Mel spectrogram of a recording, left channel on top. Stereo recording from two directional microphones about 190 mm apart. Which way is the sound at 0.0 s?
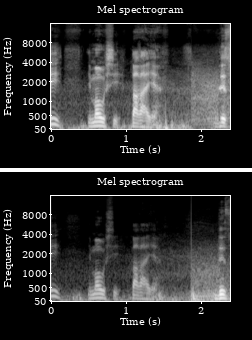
15° left (ahead or behind).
